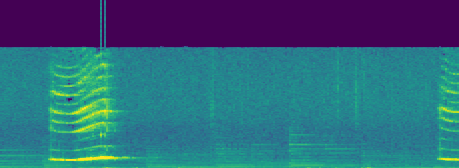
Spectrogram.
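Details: A lone male Eastern Koel (Eudynamys orientalis) in the Hunter Valley, NSW, gives a loud rising whistled call, starting another about three seconds later in a rising crescendo, over soft background music.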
